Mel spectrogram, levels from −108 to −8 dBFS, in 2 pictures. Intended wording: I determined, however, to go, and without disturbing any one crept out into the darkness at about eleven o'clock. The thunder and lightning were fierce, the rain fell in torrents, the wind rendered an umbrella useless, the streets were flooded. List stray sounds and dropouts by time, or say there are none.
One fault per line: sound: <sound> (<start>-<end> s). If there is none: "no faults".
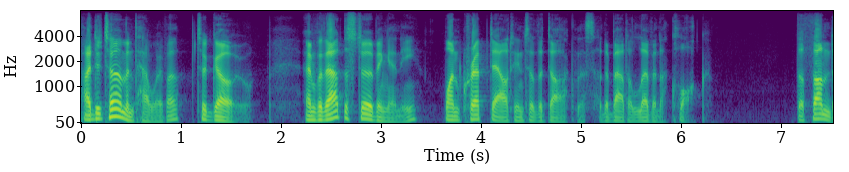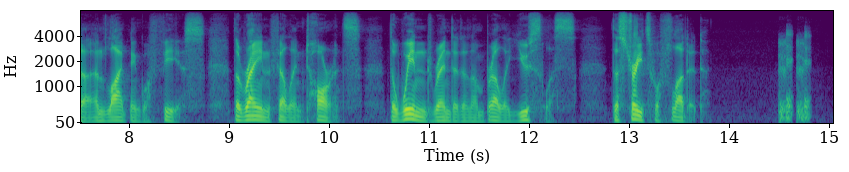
sound: laugh (14.5-14.8 s)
